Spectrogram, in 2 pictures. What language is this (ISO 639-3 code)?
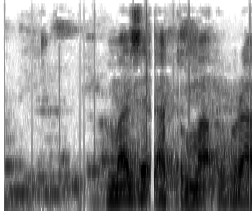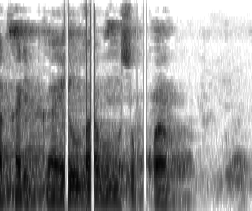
kin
